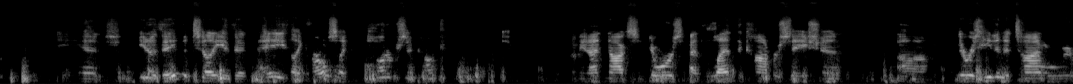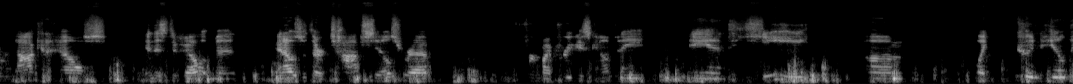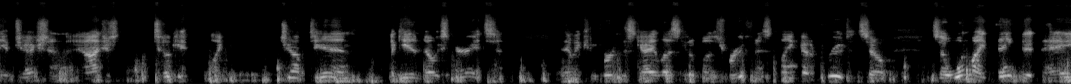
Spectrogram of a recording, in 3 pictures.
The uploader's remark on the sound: I apologize about the audio quality.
